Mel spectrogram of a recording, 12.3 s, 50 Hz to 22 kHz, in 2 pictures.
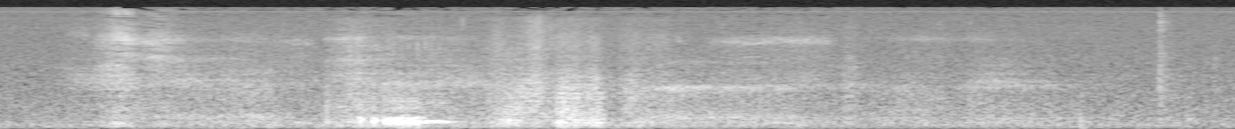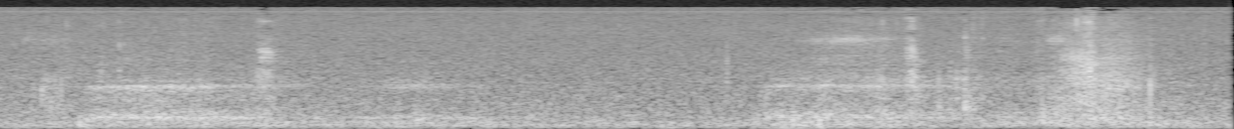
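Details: Tango, a pet Bull Mastiff, asleep indoors on December 6th, 2009: soft, wheezy snoring breaths drawn in a quiet room, with one sharper, louder snort early on and gentle breathing sounds recurring through the rest.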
